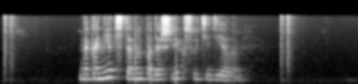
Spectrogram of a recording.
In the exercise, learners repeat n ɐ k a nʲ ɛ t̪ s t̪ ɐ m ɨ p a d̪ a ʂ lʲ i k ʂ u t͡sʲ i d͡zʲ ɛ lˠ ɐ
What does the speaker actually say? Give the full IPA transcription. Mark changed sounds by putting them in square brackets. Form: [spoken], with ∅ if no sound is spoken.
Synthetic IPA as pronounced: n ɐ k a nʲ ɛ t̪ s t̪ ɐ m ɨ p [ɐ] d̪ a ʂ lʲ i k [s] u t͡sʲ i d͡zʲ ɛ lˠ ɐ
